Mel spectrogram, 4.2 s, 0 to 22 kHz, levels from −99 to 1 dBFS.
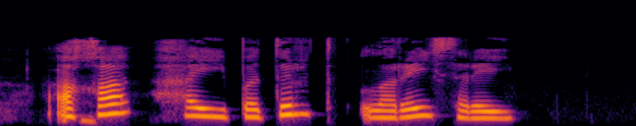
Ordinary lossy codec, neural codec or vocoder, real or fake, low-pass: AAC, 64 kbps; none; real; 7.2 kHz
